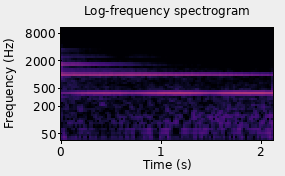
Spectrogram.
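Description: Ship's bell struck once and left ringing: a single clear, sustained ring that fades slowly.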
